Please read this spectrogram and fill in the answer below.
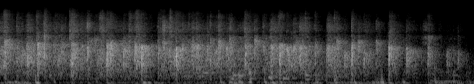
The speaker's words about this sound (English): Yes, a round of applause.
